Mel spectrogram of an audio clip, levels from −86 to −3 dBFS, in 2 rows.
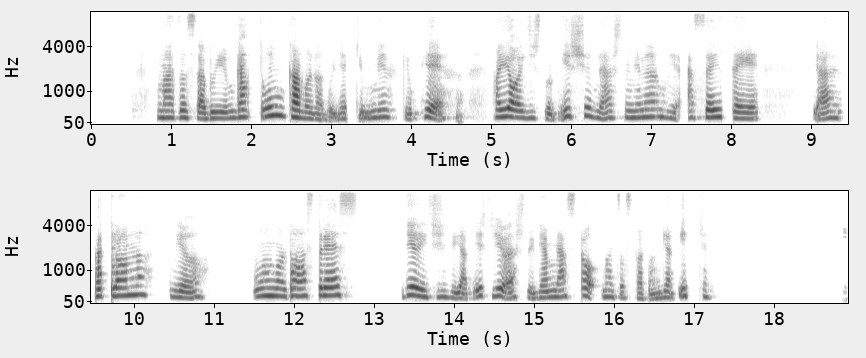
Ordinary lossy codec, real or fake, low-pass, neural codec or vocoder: none; fake; none; codec, 24 kHz, 0.9 kbps, WavTokenizer, medium music audio release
